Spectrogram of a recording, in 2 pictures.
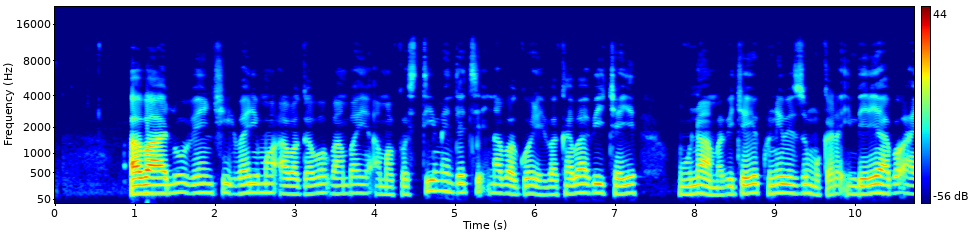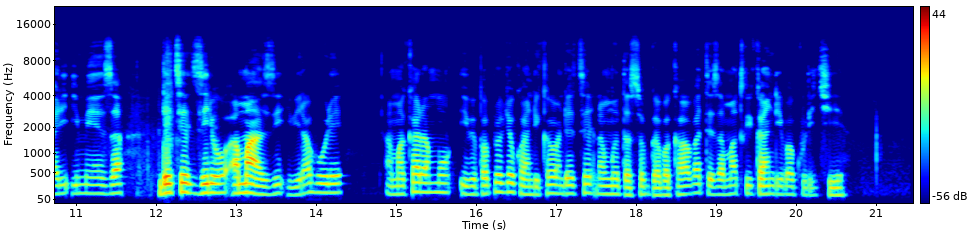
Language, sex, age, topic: Kinyarwanda, female, 18-24, government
